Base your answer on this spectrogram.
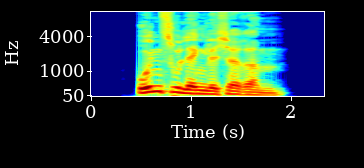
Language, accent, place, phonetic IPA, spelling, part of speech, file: German, Germany, Berlin, [ˈʊnt͡suˌlɛŋlɪçəʁəm], unzulänglicherem, adjective, De-unzulänglicherem.ogg
- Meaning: strong dative masculine/neuter singular comparative degree of unzulänglich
